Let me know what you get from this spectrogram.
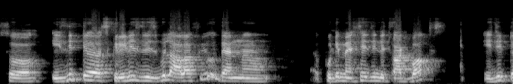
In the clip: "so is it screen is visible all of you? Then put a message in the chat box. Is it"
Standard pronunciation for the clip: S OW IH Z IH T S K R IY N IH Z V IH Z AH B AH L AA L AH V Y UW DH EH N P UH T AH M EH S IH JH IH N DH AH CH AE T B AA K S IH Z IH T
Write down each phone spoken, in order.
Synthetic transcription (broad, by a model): S OW IH Z IH T S K R IY N IH Z V IH Z AH B AH L AA L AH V Y UW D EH N P UH T AH M EH S IH JH IH N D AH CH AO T B AA K S IH Z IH T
